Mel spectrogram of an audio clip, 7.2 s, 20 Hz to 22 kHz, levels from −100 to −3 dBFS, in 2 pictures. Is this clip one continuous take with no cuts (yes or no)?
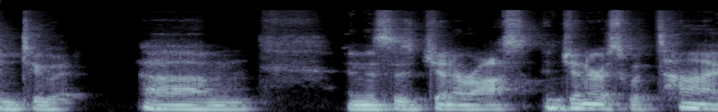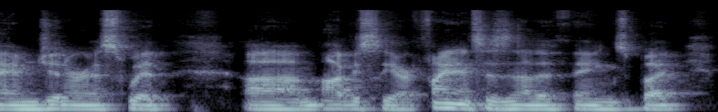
yes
